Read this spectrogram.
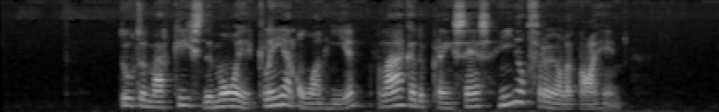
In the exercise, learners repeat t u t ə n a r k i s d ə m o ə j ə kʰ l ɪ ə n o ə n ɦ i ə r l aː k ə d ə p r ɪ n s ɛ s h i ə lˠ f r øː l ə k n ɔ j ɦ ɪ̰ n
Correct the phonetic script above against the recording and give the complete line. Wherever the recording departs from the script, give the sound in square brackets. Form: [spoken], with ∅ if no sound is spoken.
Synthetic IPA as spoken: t u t ə [m] a r k i s d ə m o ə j ə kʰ l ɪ ə n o ə n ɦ i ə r l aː k ə d ə p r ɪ n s ɛ s h i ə lˠ f r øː l ə k n ɔ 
